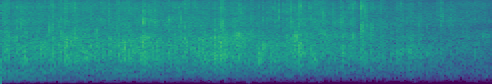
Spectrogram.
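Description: A church congregation claps steadily for a couple of seconds during a Sunday service, a dense, even round of applause that tapers slightly at the end.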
